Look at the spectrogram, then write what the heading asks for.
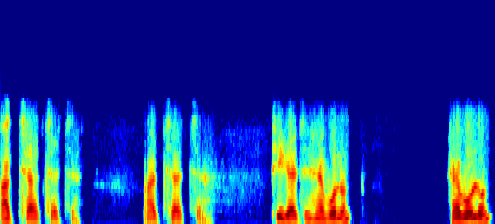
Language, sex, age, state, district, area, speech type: Bengali, male, 30-45, West Bengal, Nadia, rural, conversation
